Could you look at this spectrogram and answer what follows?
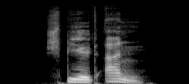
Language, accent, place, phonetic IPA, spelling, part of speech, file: German, Germany, Berlin, [ˌʃpiːlt ˈan], spielt an, verb, De-spielt an.ogg
- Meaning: inflection of anspielen: 1. second-person plural present 2. third-person singular present 3. plural imperative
